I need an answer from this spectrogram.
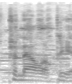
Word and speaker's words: Penelope: Penelope? Penelope. Officially, yes, but I never can be bothered with all 4 syllables of it.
